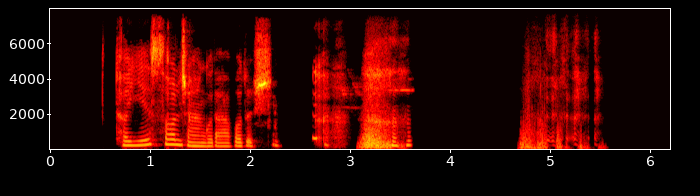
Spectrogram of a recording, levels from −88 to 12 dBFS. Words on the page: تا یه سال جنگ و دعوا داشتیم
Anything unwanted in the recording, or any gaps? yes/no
yes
